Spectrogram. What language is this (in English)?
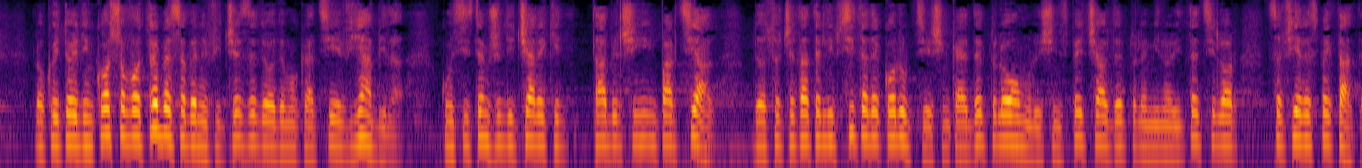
Romanian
